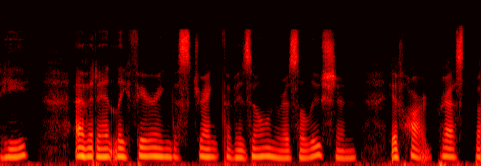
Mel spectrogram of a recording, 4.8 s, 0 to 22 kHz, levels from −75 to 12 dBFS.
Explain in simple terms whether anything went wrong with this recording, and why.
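A Bluetooth SBC bit pool drop hit at 3.85 s and lasted to the end. The wireless link got crowded, so the phone sharply cut the data spent on the sound. The voice turns dull, losing its crisp highs, and picks up a gritty, rough edge.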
